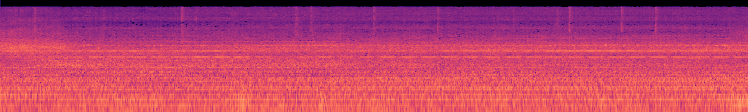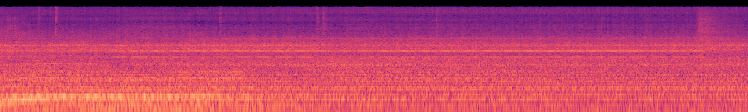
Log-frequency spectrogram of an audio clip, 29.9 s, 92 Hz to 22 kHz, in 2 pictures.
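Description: Railroad crossing electronic bell ringing steadily over the rumble of idling EMD diesel switching locomotives. About 15 s in, a locomotive engine throttles up with a rising low hum, holds for a few seconds, then drops back. The bell stops near the end.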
